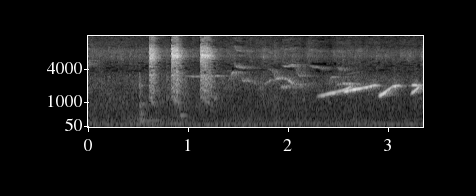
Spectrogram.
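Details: Mating song of a white-rumped shama for luring and training birds: a few loud rasping bursts, then soft twittering, ending in a rapid series of bright rising whistles.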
